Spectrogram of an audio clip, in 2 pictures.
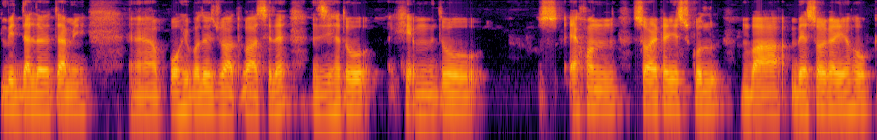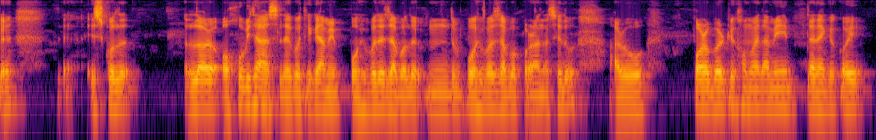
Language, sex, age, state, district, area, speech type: Assamese, male, 60+, Assam, Kamrup Metropolitan, urban, spontaneous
